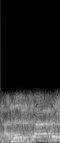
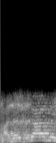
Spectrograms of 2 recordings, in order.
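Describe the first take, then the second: The two takes are said the same way.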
